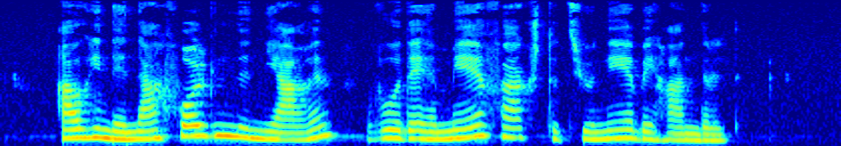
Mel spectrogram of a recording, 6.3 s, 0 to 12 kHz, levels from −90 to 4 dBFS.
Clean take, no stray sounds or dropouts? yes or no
yes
